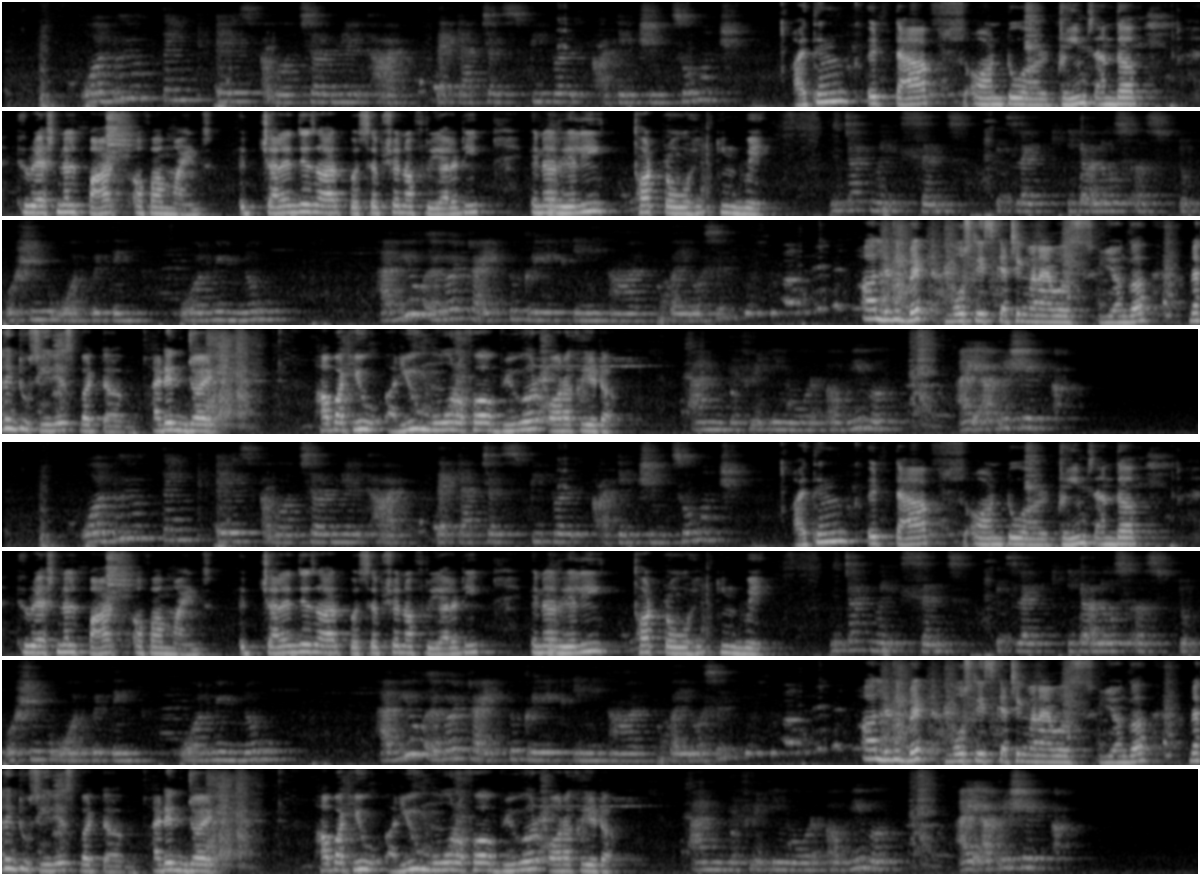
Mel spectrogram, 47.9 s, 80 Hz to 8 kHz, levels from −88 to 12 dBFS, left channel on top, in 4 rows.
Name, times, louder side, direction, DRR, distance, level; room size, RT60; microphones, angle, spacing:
voice 1, 0.8-4.0 4.3-7.3 20.3-21.6 22.0-22.3 22.6-25.3 25.5-26.7 27.7-30.3 30.6-31.2 42.8-44.8 45.5-46.5, right 1 dB, 5° right, 2.3 m, -41 dB
voice 2, 7.9-14.1 14.3-19.6 30.5-30.6 31.4-38.5 39.1-42.3 45.0-45.3, left 3 dB, 15° left, 0.3 m, -27 dB
17.0 x 8.3 x 3.9 m
head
